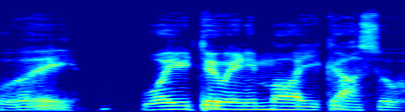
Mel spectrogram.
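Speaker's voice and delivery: deep, slow, lumbering snow ogre voice. Narrator voices a snow ogre walking through the gates: snow ogre voice. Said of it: "Sort of a snow ogre".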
